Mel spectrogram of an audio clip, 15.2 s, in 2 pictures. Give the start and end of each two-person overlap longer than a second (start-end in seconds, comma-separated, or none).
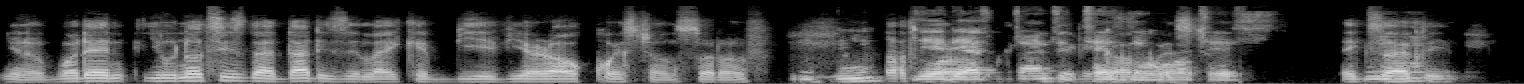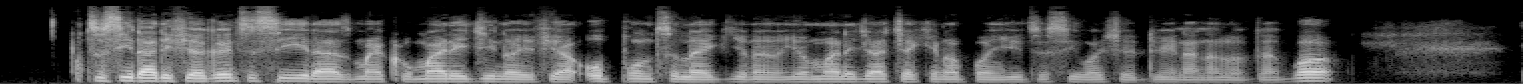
4.4-6.1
